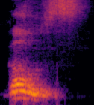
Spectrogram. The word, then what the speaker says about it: goes: go you go he goes uh observe that the sound is not s we are going to talk about the pronunciation after we finish but the sound is z goes she goes it goes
